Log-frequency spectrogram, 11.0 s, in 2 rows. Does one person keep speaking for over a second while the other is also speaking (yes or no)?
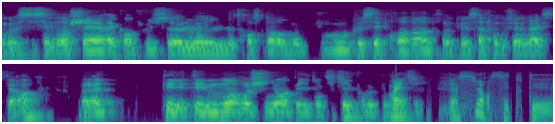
no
